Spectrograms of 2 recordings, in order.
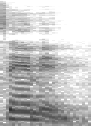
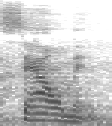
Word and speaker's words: salmon: And guys, some of you don't know, but it's pronounced salmon, not salmon. Okay, so the L is silent.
